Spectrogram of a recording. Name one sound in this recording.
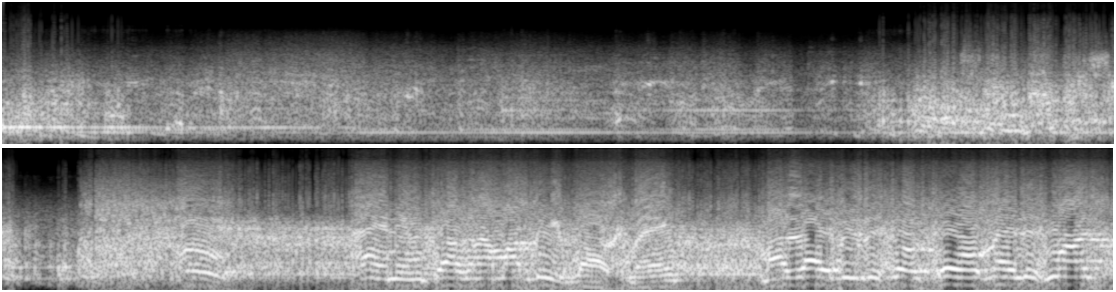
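An old radio receiver hisses and crackles with static.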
